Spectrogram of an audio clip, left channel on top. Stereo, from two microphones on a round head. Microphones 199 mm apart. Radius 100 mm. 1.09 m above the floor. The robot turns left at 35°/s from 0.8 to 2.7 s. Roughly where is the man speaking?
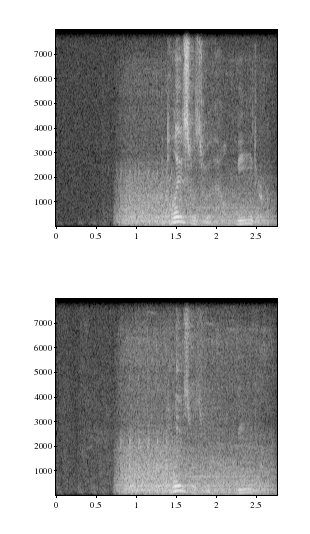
Left.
